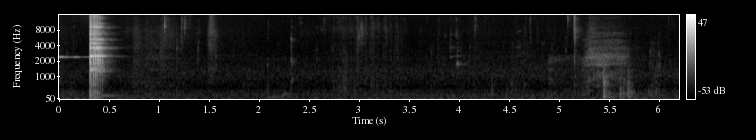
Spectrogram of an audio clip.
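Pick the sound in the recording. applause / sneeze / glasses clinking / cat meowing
glasses clinking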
